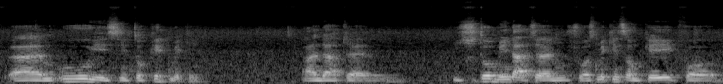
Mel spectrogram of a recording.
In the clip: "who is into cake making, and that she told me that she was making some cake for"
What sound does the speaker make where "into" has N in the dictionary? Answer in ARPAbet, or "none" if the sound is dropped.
N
